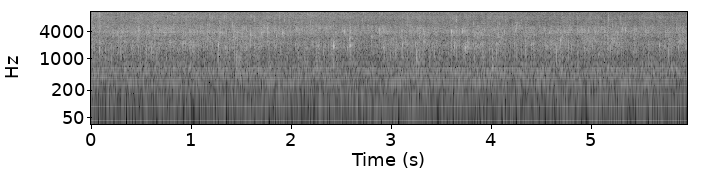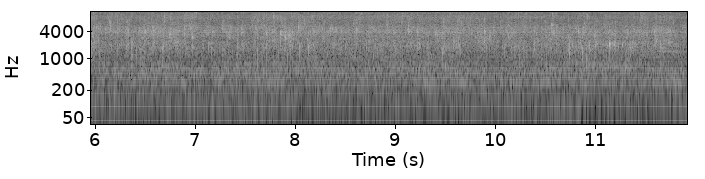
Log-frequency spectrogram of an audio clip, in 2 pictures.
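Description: Sun-dried beef frying in oil gives a steady, dense sizzle and crackle that stays even throughout, close and moderately loud with no talking.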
